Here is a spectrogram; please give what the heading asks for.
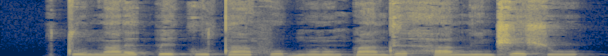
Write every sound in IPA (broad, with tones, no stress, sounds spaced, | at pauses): t u˧ n ã˦ ɾ ɛ˧ k͡p e˦ k u˧ t ã˧ f o˨ b ũ˧ ɾ ũ˧ k͡p ã˧ d ɛ˧ h a˧ n ĩ˧ d͡ʒ ɛ˦ ʃ u˧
